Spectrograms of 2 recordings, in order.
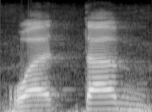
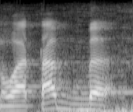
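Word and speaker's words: وَتَبَّ: harus qalqalahnya kalau Wah wattab wettab bekerja dibacanya gitu wattab bukan watab Apa bedanya Jadi kalau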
